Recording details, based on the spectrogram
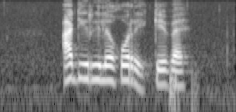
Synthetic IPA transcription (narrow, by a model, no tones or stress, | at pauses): adirileɣʊrɪkʼɪbɛ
